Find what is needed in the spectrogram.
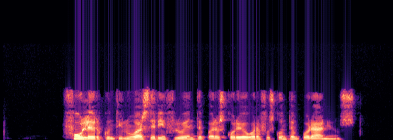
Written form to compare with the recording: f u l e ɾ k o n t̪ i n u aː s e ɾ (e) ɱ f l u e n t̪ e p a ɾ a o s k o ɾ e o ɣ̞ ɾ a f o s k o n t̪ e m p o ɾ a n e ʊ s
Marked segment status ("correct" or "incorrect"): incorrect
